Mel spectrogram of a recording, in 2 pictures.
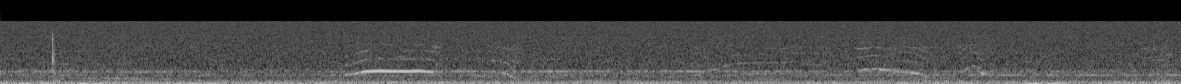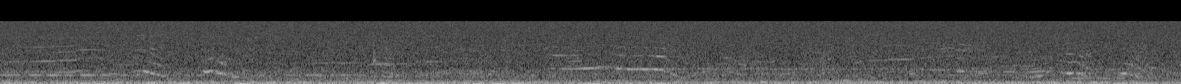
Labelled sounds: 3.4	4.2	humpback whale, 0.86 to 1.3 kHz
8.6	8.8	humpback whale, 1.3 to 1.5 kHz
12.1	12.9	humpback whale, 1.1 to 2.2 kHz
15.5	15.8	humpback whale, 0.86 to 1.2 kHz
17.6	17.9	humpback whale, 0.80 to 0.86 kHz
20.5	21.0	humpback whale, 1.1 to 1.3 kHz

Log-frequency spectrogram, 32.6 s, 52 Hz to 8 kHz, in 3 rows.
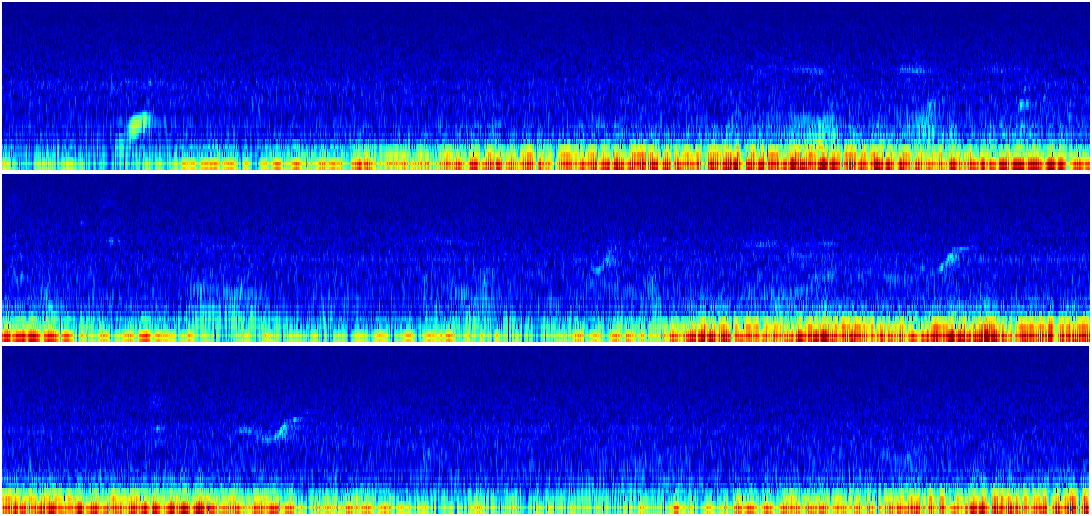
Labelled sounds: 7.9	8.2	humpback whale, 0.90 to 1.2 kHz
9.0	9.3	humpback whale, 0.93 to 1.2 kHz
18.4	18.7	humpback whale, 0.90 to 1.1 kHz
20.4	20.6	humpback whale, 0.80 to 0.93 kHz
24.6	24.8	humpback whale, 0.80 to 0.96 kHz

